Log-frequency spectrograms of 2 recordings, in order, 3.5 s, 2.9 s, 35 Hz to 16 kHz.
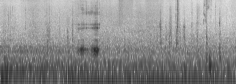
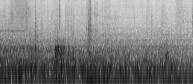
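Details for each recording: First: Older BMW X5 backing up. Over a low drone, a thin whine rises with road speed and appears instantly in reverse; seller says the gearbox functions fine. Reverse whine, driveline source unconfirmed. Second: Used BMW X5 driving forward: low road rumble and wind buffeting with no whine; a siren-like bearing-type whine is reported only in reverse, possibly gearbox.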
